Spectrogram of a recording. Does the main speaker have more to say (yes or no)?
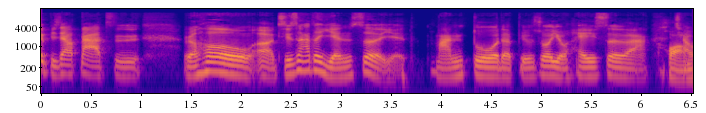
yes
